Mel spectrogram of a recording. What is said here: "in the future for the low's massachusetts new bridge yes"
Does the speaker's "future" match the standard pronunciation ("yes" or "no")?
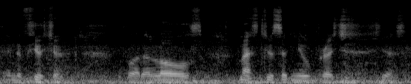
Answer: yes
